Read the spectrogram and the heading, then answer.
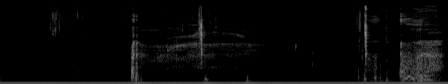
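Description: Someone takes a sip of a 24-fluid-ounce cotton candy flavored malt beverage, with quiet wet slurps, lip smacks and small clicks spread over a few seconds, a low steady hum beneath and no talking.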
